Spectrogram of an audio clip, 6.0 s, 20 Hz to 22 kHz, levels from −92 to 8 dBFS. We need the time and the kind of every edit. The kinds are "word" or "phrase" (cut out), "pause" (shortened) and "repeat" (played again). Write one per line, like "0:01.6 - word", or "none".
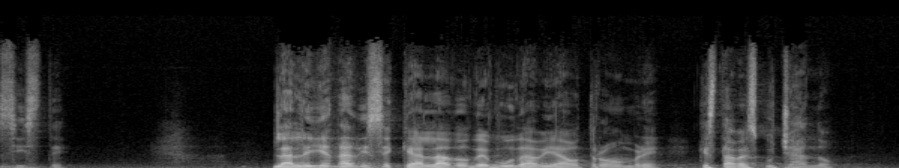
none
